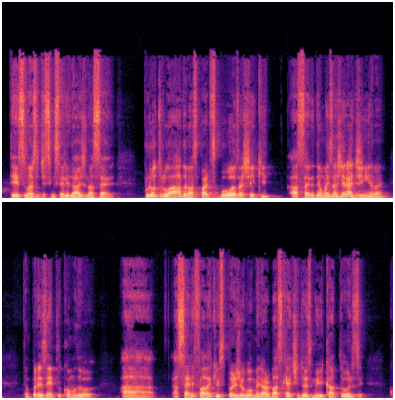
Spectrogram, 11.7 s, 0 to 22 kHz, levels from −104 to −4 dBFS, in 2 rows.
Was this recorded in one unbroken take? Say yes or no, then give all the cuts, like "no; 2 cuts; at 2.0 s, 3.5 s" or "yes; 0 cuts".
yes; 0 cuts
